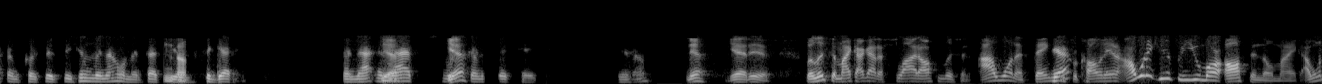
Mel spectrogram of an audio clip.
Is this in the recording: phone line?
yes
